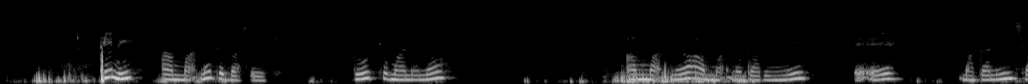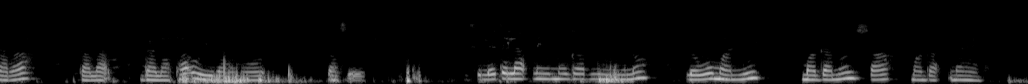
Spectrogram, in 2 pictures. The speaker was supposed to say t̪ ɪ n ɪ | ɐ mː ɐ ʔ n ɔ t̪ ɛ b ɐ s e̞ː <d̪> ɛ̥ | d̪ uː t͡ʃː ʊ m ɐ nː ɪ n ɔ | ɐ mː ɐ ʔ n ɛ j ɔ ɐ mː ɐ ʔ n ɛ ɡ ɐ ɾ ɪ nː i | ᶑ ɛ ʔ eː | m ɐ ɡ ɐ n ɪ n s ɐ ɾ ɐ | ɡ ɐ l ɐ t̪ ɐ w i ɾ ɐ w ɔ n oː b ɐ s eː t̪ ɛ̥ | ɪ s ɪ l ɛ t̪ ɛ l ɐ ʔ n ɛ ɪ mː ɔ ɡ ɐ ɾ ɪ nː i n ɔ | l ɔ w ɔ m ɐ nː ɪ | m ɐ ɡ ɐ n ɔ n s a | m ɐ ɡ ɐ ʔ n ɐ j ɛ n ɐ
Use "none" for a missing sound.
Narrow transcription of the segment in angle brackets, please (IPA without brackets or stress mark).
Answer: t̪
